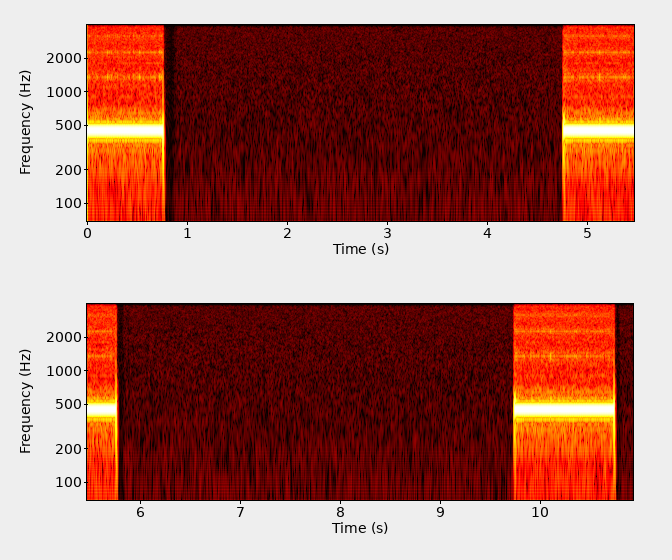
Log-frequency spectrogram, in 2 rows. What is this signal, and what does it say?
Ringback tone (China, 450 Hz).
